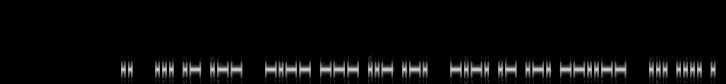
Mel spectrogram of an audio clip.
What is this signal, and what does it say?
Morse code, heard as a keyed tone, about 36 wpm, 700 Hz. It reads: I SAW YOUR CAR, SHE
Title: Sentences from Top 1000 Words - Review Part 1 - 35wpm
